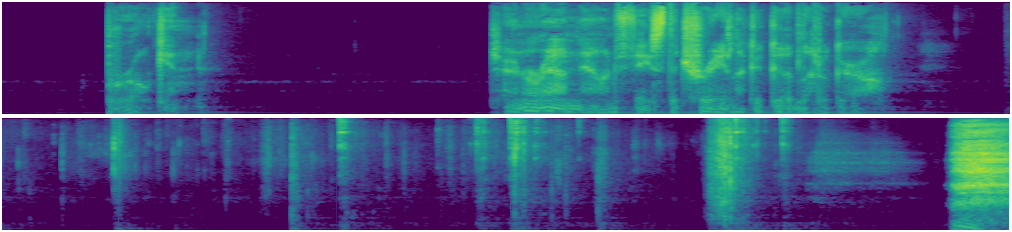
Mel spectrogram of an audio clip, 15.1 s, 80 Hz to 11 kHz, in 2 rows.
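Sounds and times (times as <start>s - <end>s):
speech: 3.8s - 6.7s
zipper being pulled: 12.8s - 13.5s.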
